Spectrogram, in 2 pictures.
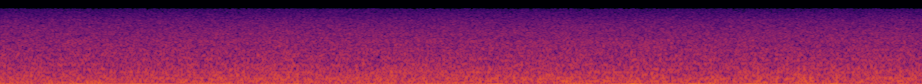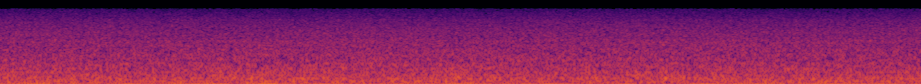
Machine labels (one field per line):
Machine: fan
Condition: abnormal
